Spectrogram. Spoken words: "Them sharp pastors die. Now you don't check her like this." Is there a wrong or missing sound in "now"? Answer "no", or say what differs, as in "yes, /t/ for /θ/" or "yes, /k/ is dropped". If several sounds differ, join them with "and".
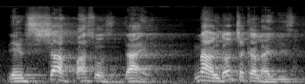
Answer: no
